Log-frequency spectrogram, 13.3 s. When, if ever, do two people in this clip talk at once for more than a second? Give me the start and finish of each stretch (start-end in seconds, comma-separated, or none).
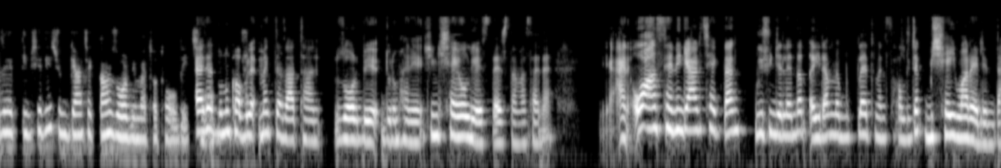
none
